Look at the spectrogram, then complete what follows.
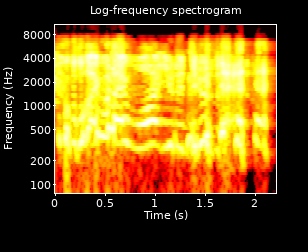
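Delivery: loud, high, drawn-out incredulous retort; laughing disbelief. Retold or imitated. Replying to friend who thought I wanted it, laughing outrage. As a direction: stretch the question out through laughter.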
